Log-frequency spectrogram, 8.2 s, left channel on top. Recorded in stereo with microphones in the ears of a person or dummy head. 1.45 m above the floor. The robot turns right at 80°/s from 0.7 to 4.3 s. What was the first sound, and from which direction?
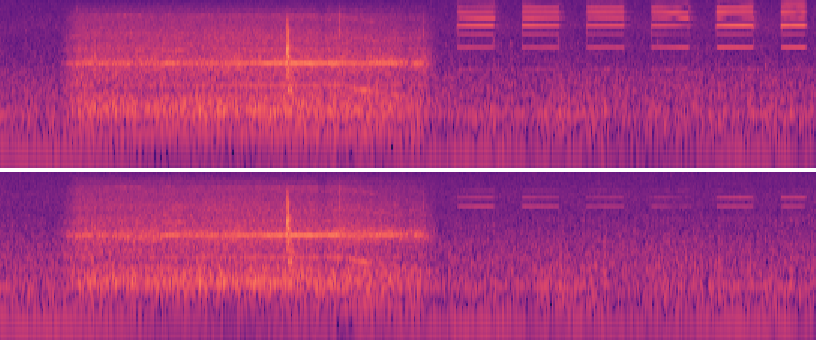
A drawer, 5° left (ahead or behind).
